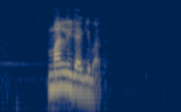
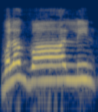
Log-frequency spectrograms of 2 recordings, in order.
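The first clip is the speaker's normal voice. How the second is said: drawn-out, louder Arabic recitation; prayer recitation; 5 dB louder, much slower than usual. Acted. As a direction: stretch the long vowel as in prayer. Demonstrates a doubtful prayer recitation. (نماز کی قرأت، کھینچ کر)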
